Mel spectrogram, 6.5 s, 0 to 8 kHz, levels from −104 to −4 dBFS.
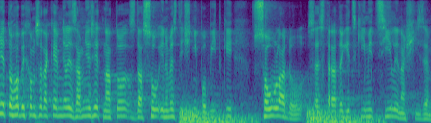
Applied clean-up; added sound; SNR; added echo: none; Boom; 3 dB; none.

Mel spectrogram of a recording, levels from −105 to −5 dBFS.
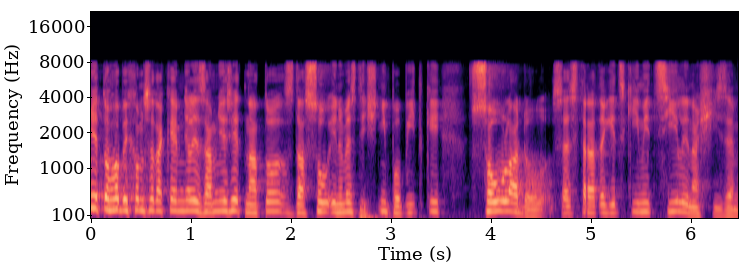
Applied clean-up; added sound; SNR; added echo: neural mask model DeepFilterNet 3.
